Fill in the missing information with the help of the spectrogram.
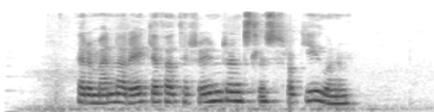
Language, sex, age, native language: Icelandic, female, 30-39, Icelandic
